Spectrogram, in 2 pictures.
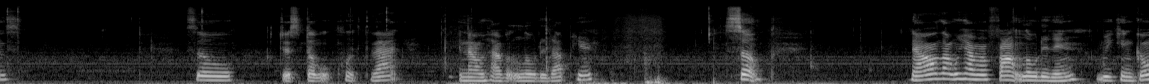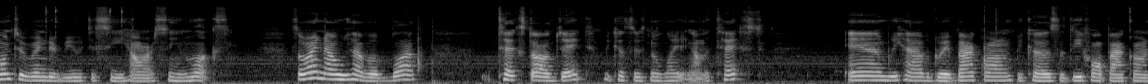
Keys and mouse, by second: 0.0-1.8 drag, 1.9-3.7 drag, 11.9 click, 12.1-14.0 drag.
